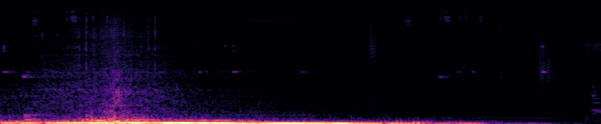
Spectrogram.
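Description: Intro sound effect: a deep rumble that swells up, holds for a few seconds and fades out, with scattered clicks and short high tones over it.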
